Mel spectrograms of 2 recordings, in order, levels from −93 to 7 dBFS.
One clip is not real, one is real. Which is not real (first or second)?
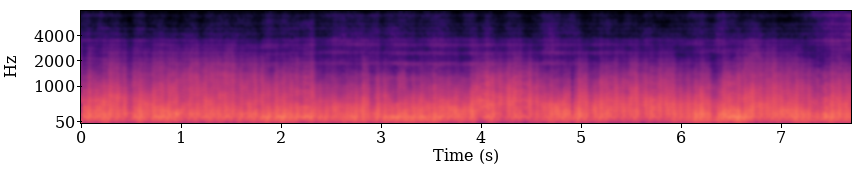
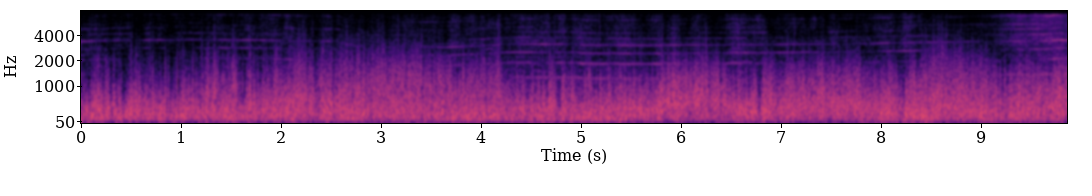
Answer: first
